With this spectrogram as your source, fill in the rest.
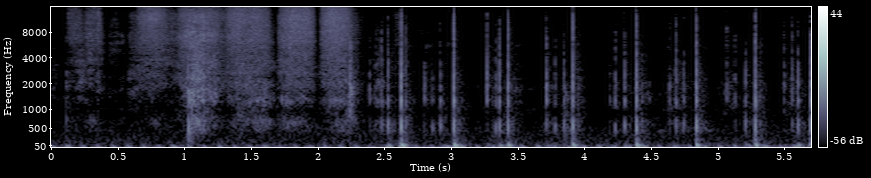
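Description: Fingertips rub and scratch a matte paper page bearing a pencil sketch inside a paperback manga. Broad, bright, hissing rubbing swells fill the first two seconds. Then comes a quicker run of sharp, dry scratches and crisp ticks against a quiet background.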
